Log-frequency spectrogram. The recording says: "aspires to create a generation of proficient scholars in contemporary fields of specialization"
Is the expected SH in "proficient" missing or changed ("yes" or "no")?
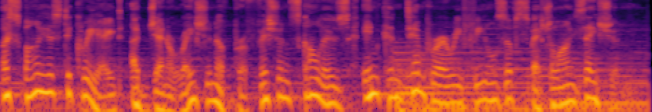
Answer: no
